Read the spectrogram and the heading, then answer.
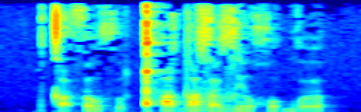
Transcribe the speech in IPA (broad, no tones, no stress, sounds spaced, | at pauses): tˤ ḭ θ u θ ṵ ǃʰ u dˤ ə z ə̰ z i χʷ i ɡʷ ə̰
